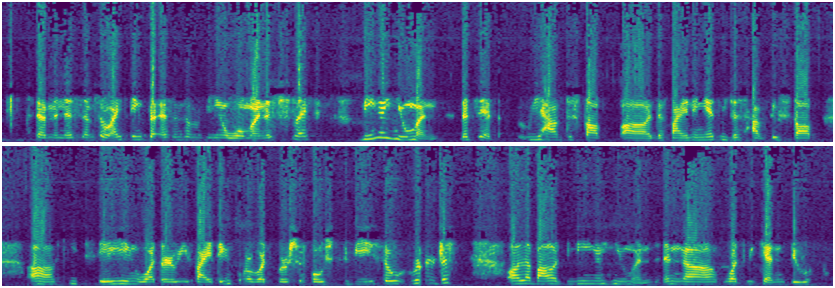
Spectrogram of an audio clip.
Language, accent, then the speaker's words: English; Quezon City, Metro Manila, Philippines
